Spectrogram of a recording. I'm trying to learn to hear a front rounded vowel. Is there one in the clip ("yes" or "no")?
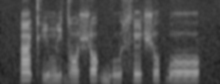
no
